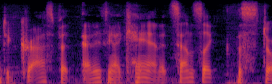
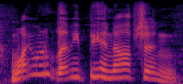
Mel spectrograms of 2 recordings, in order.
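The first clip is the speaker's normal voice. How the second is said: high, despairing plea through tears; tearful wail of frustration; anguished cry; 12 semitones higher than usual. Acted. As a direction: cry it out to no one, voice pitched up. Monica crying in despair.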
